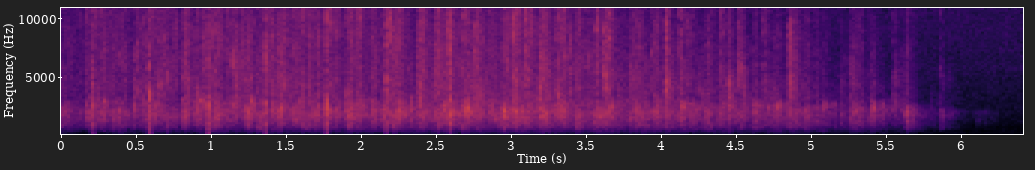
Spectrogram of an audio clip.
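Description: An audience applauds steadily, a dense wash of many hands clapping with a few sharper individual claps standing out, then the applause tapers off near the end.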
